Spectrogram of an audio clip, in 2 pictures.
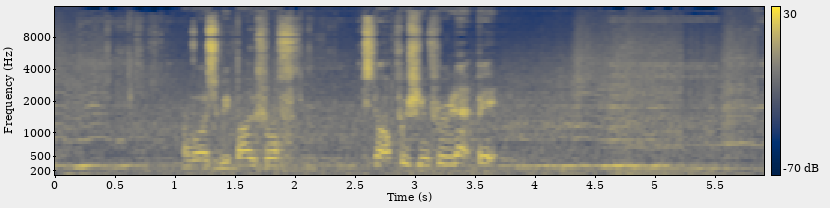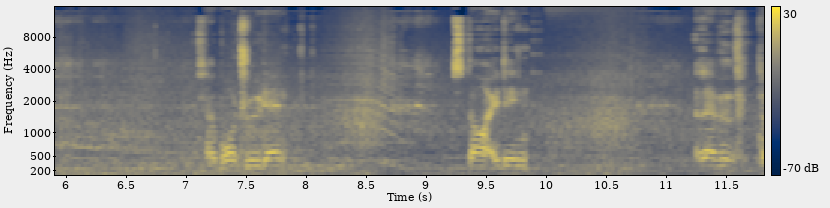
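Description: Racing car engines roar steadily at high speed.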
